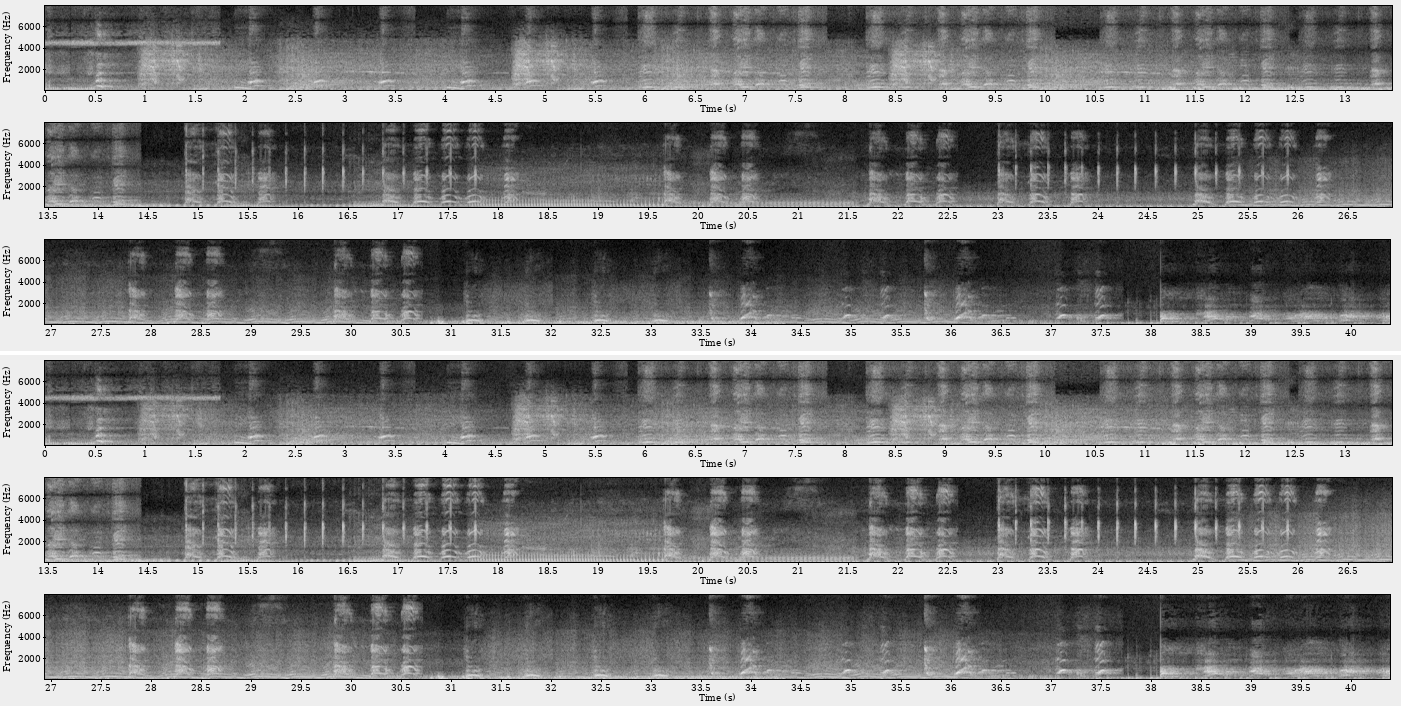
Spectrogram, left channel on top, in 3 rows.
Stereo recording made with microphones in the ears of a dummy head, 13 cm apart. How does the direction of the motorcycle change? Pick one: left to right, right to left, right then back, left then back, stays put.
left to right.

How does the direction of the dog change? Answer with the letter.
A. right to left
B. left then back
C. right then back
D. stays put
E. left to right
E.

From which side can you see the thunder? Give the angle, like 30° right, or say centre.
30° left.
